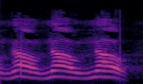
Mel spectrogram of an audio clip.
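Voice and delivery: ordinary talk, nothing marked

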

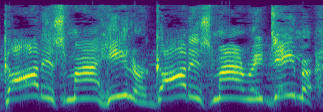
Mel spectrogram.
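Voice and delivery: high, shouted confession of faith; out loud. Shown as a demonstration. Preacher urges congregation to confess aloud, shouting. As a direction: shout it out as a bold declaration. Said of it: "Say it out loud".

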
